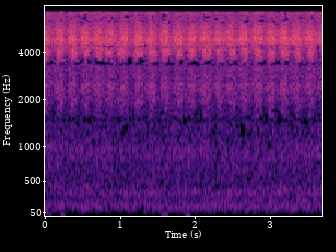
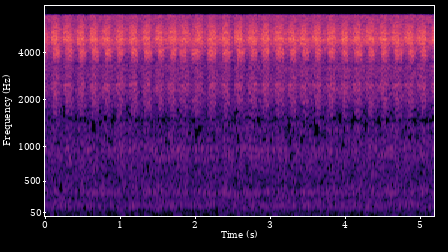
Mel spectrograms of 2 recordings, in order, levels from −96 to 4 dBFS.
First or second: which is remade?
first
